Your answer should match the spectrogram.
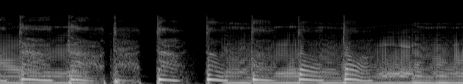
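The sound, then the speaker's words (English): A loud heartbeat thumps in a steady rhythm of repeated beats over a constant low hum, with brief gaps between some beats and no one talking. “It sounds like a heartbeat.”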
